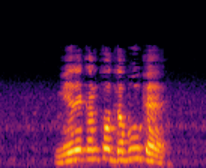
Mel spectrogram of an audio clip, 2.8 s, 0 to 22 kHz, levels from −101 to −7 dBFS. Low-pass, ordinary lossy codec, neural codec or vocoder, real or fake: 7.2 kHz; AAC, 32 kbps; none; real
